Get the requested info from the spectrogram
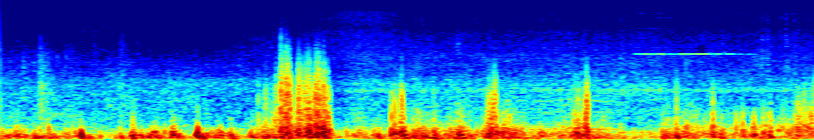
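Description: Wind buffeting the microphone in an uneven low rumble, with a louder noisy gust lasting about half a second about two seconds in.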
